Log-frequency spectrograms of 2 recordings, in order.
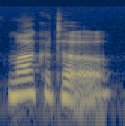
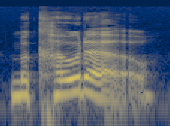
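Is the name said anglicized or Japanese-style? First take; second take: Japanese-style; anglicized. First: The name is said in a Japanese style. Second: The name is said in an anglicized way. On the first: The speaker calls it right. "Which I would pronounce as Makoto" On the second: The speaker calls it wrong. "Worst pronunciation of a Japanese name"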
